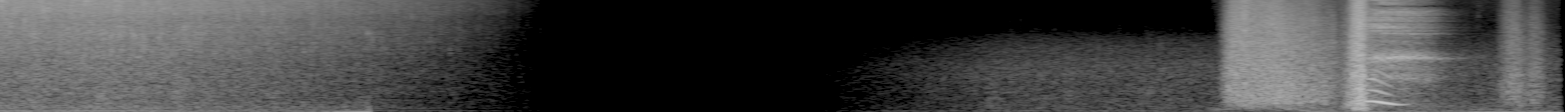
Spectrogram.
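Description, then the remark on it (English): A steady hiss of shower water runs for a few seconds and then shuts off, leaving near silence before a soft rustle and a loud, breathy sigh. “That was a good shower.”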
